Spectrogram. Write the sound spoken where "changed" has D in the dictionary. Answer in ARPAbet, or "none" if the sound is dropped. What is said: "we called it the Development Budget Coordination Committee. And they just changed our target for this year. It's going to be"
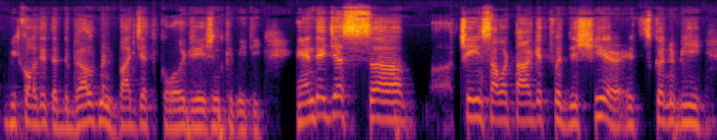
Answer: none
